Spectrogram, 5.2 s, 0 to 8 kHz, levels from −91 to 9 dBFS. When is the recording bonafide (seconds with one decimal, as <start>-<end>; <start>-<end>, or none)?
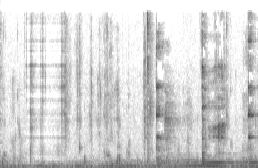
0.0-0.5; 1.3-5.2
